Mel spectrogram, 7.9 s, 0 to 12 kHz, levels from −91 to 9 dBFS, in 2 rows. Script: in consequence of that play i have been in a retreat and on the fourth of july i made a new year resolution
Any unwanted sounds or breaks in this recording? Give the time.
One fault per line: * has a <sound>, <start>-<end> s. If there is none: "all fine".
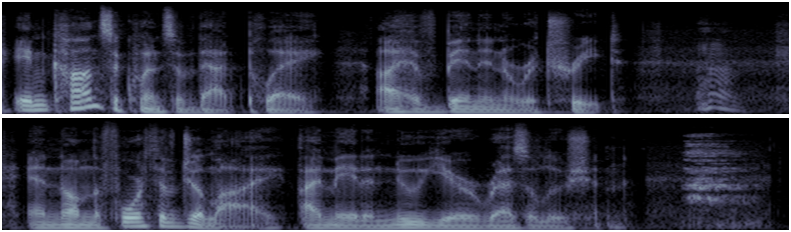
* has a throat clearing, 3.4-3.8 s
* has a sigh, 7.3-7.8 s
